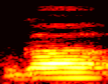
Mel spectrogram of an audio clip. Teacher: ग में प्राण वायु बहुत कम खर्च हो रही है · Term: अल्प प्राण व्यंजन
